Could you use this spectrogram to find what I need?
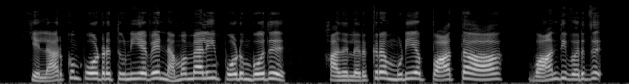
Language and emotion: Tamil, disgusted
